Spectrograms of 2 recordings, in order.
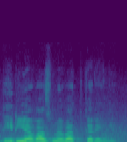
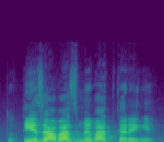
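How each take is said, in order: First: It is said in a quiet voice. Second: It is said in a loud voice.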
